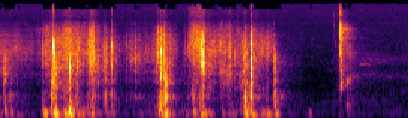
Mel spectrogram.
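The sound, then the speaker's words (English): A folded paper index card being opened gives a run of dry, crackly rustling bursts, then one sharp papery snap, followed by quiet. “You can pretend you're opening an envelope, but it's just a folded index card.”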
